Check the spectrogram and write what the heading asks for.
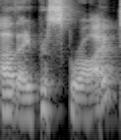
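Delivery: quite perplexed, puzzled querying tone. Retelling a question the board asked: imitating a quite perplexed voice. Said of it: "in a quite perplexed voice".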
